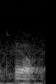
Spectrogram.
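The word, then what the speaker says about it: teh (τε): There's a thing called a particle in Greek grammar T-E is the way it's spelled, the teh particle.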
